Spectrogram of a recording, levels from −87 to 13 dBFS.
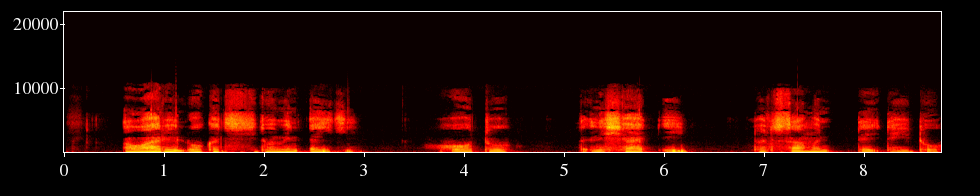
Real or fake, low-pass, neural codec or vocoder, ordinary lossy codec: real; 10.8 kHz; none; AAC, 48 kbps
